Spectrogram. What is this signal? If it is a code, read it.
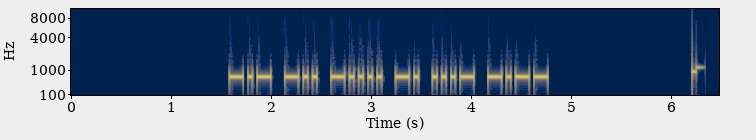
Morse code, heard as a keyed tone, about 26 wpm, 700 Hz. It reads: KD6NVY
